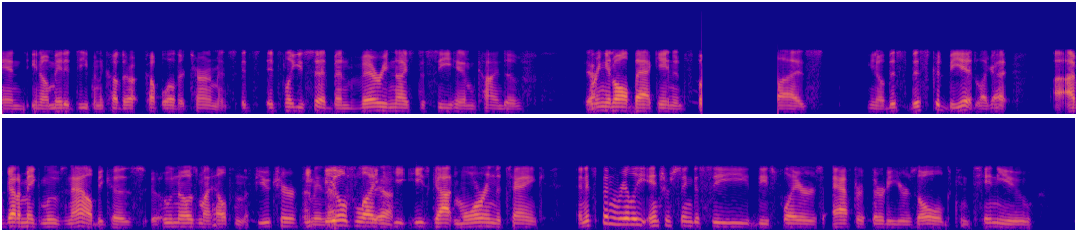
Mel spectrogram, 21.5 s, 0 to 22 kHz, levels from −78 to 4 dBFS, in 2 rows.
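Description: The whole speech clip has gone through the iLBC codec. The band is cut to roughly 250 Hz to 3.6 kHz, and there's a plainly audible rough, slightly synthetic edge, which fits iLBC's narrowband mode at about 15.2 kbps with 20 ms frames.

At 6.62 to 6.65 s there's a single lost iLBC frame. About 20 ms goes missing, and the decoder fills it by repeating the last pitch cycle with some noise, so you get a tiny buzzy, held blip. Because each frame decodes on its own, the voice snaps back right away.

Then from 6.99 to 7.75 s there's an audio dropout to silence. For about 0.76 s the sound cuts to silence, with no room tone at all. Whatever was said in that stretch is simply gone. The likely cause is the input dropping out while the recording carried on.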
